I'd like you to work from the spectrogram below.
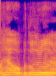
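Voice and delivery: lightly hammed-up call for help; mock fake drowning cry. Kid faking drowning, mock cry for help. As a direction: fake a kid's cry for help, half-hearted. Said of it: "kids fake drowning".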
